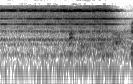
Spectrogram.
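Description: Telephone ringing: a steady, high-pitched electronic ring that cuts off just before the end.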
